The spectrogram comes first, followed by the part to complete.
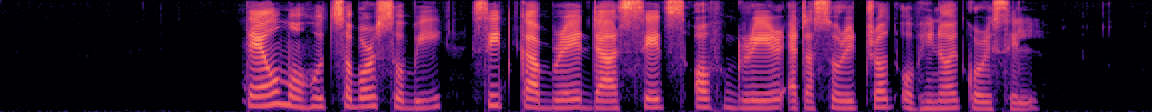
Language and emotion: Assamese, neutral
